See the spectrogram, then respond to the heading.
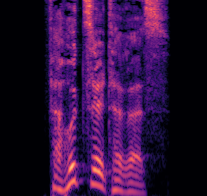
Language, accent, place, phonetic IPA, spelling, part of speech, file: German, Germany, Berlin, [fɛɐ̯ˈhʊt͡sl̩təʁəs], verhutzelteres, adjective, De-verhutzelteres.ogg
- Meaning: strong/mixed nominative/accusative neuter singular comparative degree of verhutzelt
